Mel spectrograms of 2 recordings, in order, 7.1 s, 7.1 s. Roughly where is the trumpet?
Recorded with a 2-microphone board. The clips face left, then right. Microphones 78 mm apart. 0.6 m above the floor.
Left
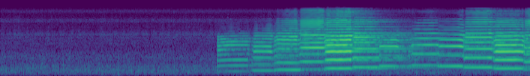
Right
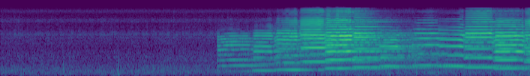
Left.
